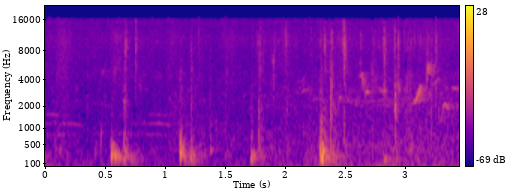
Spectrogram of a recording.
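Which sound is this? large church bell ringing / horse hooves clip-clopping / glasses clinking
horse hooves clip-clopping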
